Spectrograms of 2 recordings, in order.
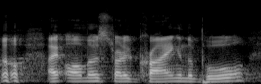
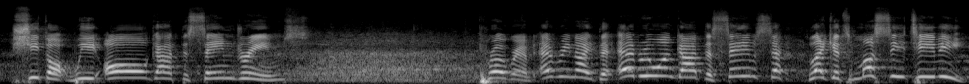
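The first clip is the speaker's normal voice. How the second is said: incredulous shouting; 9 semitones higher, slower than usual. Real, not acted. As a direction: build to a shout of disbelief. Incredulous rant building up.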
